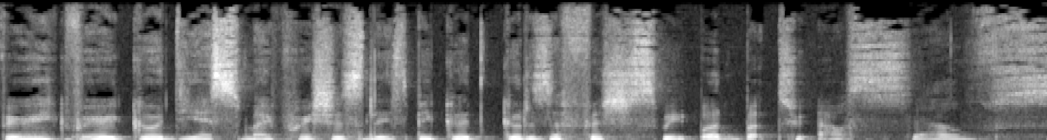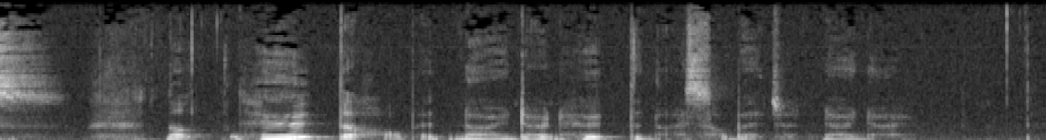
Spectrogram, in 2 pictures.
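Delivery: high whining creature voice shifting to hissed whispers; Gollum voice. Acted. Gollum arguing with himself, wheedling then whispering. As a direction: wheedle and hiss like a split creature.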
